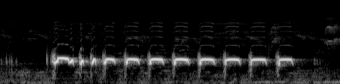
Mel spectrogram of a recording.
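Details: Zebra dove of a local strain sings as a lure for other zebra doves: one rapid burst of about ten clear, even cooing notes over two and a half seconds, fairly quiet background.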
